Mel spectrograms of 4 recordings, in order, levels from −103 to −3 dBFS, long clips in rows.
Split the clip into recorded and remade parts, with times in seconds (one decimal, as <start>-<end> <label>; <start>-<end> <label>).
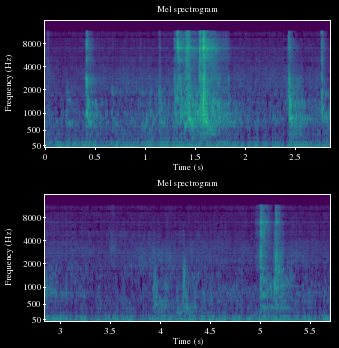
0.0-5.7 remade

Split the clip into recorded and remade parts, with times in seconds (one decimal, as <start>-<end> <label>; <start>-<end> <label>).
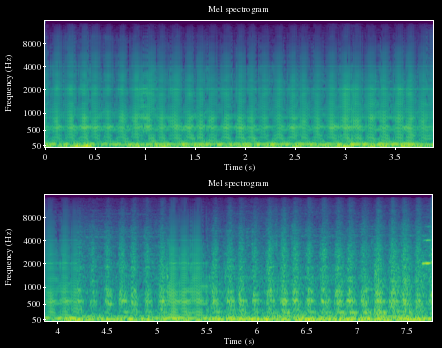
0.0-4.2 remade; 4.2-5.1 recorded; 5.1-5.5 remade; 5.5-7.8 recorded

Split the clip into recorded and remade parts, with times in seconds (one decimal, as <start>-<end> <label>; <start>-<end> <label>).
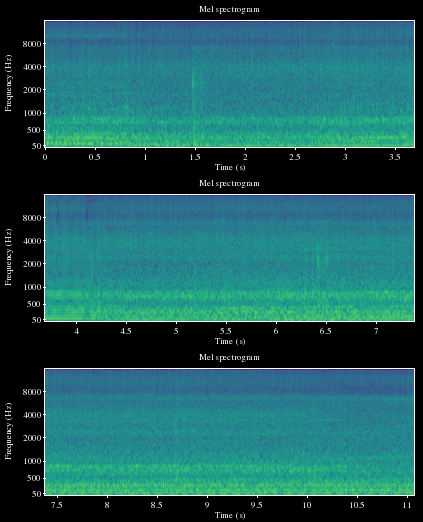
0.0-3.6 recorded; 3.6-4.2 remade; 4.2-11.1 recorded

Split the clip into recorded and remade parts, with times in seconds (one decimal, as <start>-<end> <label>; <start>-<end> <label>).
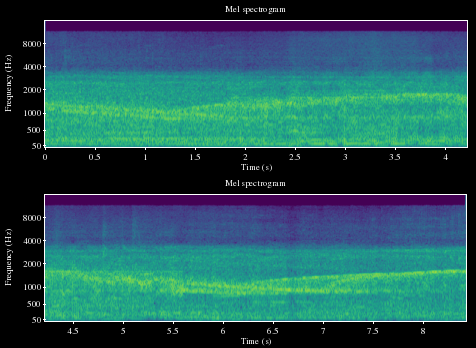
0.0-1.8 recorded; 1.8-5.6 remade; 5.6-8.4 recorded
